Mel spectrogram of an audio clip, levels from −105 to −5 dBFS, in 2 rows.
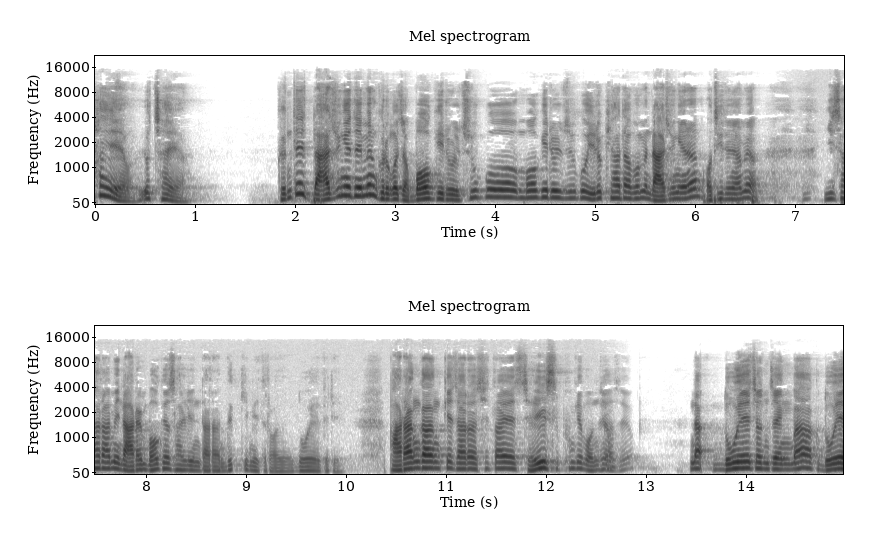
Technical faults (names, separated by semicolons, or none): digital radio blending to analogue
